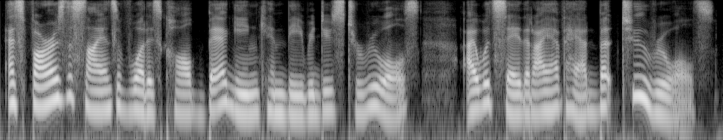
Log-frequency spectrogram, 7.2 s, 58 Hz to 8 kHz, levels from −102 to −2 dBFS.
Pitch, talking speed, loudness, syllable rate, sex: 165 Hz, 205 wpm, -22 LUFS, 4.6 syllables/s, female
